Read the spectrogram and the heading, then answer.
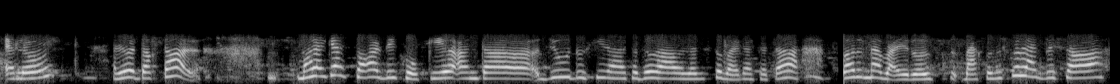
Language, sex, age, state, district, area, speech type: Nepali, female, 18-30, West Bengal, Alipurduar, urban, conversation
